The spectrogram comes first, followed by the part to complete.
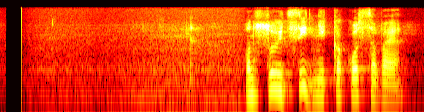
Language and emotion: Russian, angry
